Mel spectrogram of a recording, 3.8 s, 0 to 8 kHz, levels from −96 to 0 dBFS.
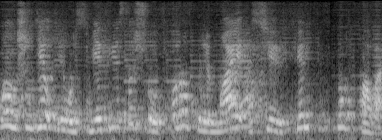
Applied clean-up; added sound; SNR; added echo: neural separator model SepFormer DNS4.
